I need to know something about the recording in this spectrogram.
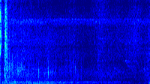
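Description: A deep, steady-pitched growl from a recorded dinosaur roar sound effect, fading away over about two seconds.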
